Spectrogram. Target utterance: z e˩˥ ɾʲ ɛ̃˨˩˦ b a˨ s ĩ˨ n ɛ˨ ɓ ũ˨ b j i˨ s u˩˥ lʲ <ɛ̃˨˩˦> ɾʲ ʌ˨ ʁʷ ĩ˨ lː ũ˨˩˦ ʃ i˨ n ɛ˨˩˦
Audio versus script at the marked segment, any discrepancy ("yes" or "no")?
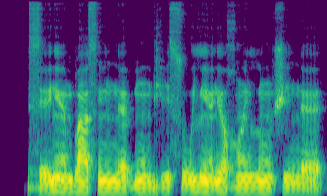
no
